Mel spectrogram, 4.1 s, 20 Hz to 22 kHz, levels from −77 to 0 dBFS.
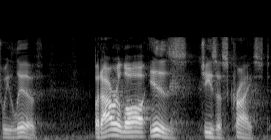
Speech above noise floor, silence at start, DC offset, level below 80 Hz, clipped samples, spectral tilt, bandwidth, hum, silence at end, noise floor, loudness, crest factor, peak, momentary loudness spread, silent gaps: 33 dB; 0.05 s; under 0.1%; -48 dBFS; under 0.1%; -5.5 dB/octave; 7.6 kHz; none; 0.15 s; -49 dBFS; -17 LUFS; 16 dB; -2 dBFS; 15 LU; none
